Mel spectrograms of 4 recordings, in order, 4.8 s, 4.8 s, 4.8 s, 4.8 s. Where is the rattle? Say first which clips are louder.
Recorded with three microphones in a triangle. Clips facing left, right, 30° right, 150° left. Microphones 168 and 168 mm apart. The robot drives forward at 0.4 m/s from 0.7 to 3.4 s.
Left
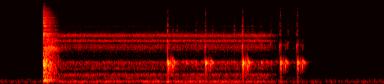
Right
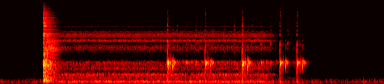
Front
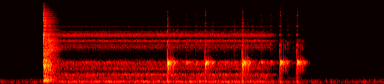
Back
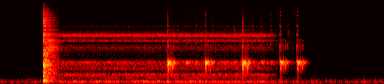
Right 2 dB, even; 55° right, 3 m; by 3.8 s 60° right, 3 m.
